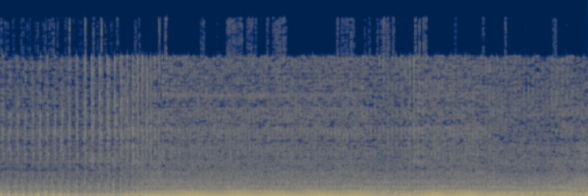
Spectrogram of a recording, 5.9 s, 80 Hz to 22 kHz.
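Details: K800 diesel after repair starts after a second of cranking, then settles into a steady, even run with a smooth tone and only a slight dip midway; normal running.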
